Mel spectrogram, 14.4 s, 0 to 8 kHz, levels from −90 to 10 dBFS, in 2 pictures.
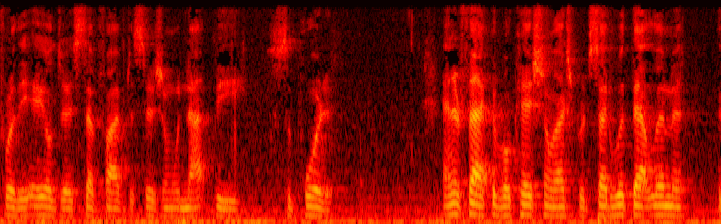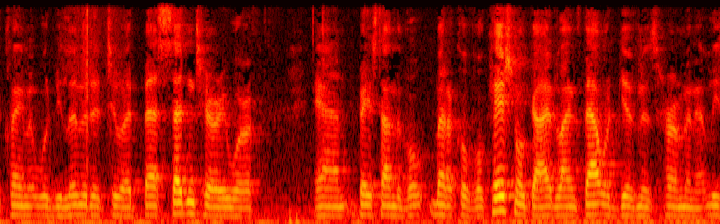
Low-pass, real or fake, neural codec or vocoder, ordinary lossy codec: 7.2 kHz; real; none; Opus, 64 kbps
